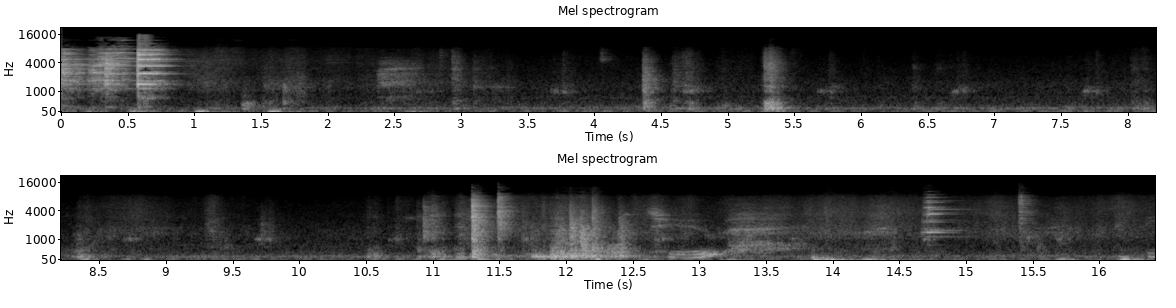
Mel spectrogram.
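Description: Thin titanium hoop spars of a paramotor cage clinking and ringing against each other as they are picked up, then scattered light clicks and knocks as they are handled and fitted into the frame. Another ringing metal clink comes near the end.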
